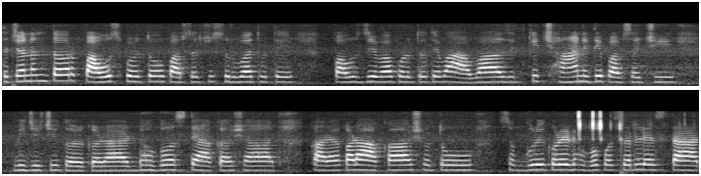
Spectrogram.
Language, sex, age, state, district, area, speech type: Marathi, female, 30-45, Maharashtra, Nagpur, urban, spontaneous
